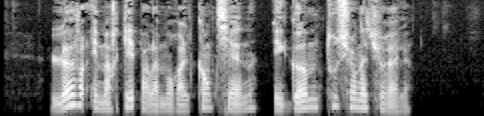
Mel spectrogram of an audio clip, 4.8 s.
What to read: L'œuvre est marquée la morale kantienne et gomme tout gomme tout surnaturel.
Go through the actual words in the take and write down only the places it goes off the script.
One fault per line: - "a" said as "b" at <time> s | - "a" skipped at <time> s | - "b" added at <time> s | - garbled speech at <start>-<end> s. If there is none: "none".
- "par" added at 1.4 s
- "gomme tout" skipped at 3.4 s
